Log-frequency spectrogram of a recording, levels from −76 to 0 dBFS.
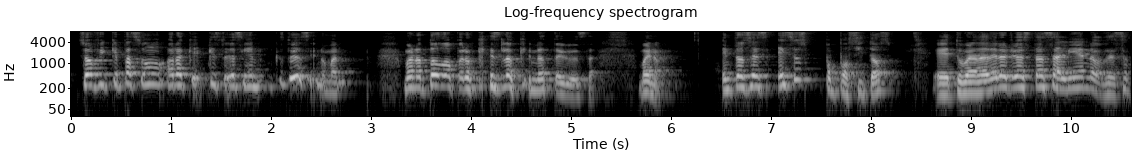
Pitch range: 135-215 Hz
